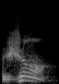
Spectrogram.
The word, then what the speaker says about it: Jean: This is a great quote from John Baudrillard, or Jean, to say it properly.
